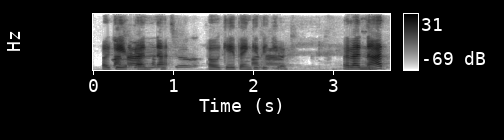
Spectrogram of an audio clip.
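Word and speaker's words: ระนาด: Do you say Ranat or Ranad? How do you call this Thai xylophone? Ranad or Ranat? What is the correct pronunciation? Okay, Ranat.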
